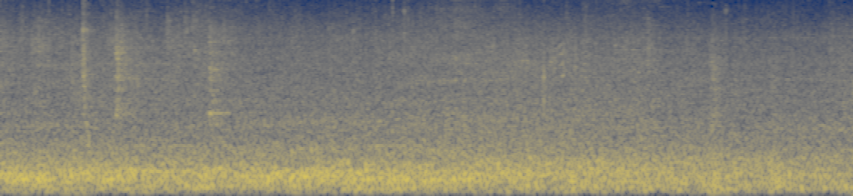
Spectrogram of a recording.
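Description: Old Valmet articulated tram rolling past close by at low speed: a steady rumble of steel wheels on the rails, with a few light clicks in the first couple of seconds.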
